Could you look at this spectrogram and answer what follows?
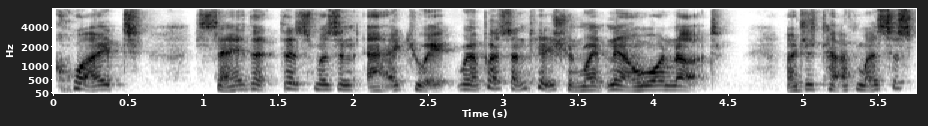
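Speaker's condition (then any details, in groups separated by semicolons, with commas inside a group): Deafness with cochlear implant; brown cochlear implant on side of head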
